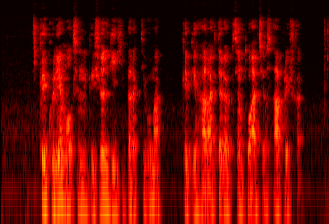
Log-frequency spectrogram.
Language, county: Lithuanian, Kaunas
